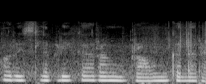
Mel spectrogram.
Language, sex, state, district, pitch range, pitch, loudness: Hindi, female, Bihar, Kishanganj, 175-190 Hz, 185 Hz, -15 LUFS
